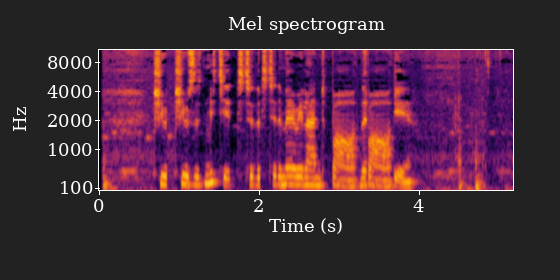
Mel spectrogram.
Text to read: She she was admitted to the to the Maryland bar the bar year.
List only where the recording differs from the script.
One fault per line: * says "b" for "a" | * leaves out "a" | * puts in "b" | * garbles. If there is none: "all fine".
all fine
